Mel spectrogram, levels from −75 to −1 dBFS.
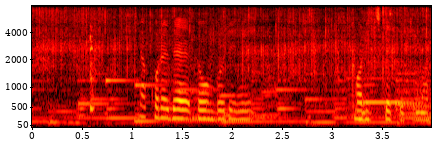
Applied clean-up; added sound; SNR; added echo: none; none; none; none.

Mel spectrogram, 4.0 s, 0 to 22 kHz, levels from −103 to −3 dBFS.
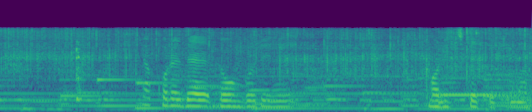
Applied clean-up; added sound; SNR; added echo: none; Telephone + Wind instrument, woodwind instrument; 13 dB; none.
